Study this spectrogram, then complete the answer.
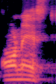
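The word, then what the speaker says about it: honest: অর্থাৎ থাকবে কনসোনেন্ট কিন্তু এটার উচ্চারণ হবে ভাওয়েলের মতো। যেমন আমরা একটু দেখি, এন বসবে, যেরকম অনেস্ট এর আগে এন বসবে।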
